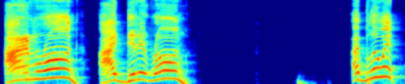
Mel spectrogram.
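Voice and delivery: "I'm wrong" high and drawn out, emphatic; emphatic admission. Shown as a demonstration. Owning up to a mistake, emphatic admission. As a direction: own up to "I blew it" in a high, firm voice. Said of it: "Emphatically admit it".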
